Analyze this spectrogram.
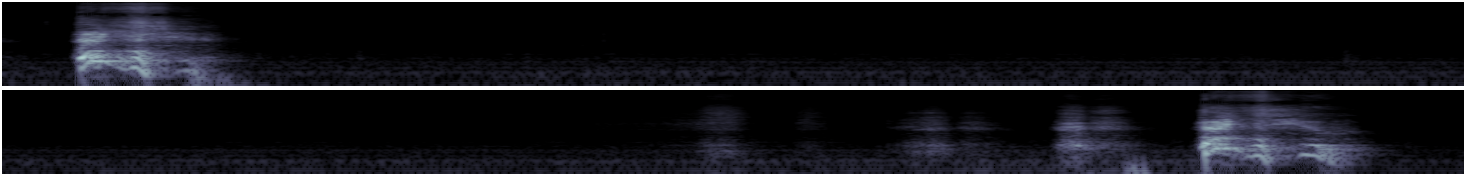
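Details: Sneezing fit in a bathroom: two loud explosive sneezes separated by a long quiet pause, with small sniffs and breaths building before the second.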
